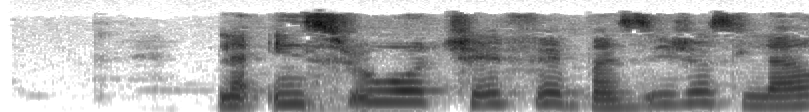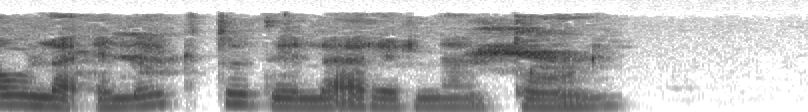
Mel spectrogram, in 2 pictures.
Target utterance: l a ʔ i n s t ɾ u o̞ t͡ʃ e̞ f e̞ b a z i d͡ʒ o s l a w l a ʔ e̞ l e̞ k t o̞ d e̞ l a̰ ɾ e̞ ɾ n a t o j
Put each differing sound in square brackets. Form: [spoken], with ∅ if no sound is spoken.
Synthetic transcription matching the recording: l a ʔ i n s t ɾ u o̞ t͡ʃ e̞ f e̞ b a z i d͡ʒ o s l a w l a ʔ e̞ l e̞ k t o̞ d e̞ l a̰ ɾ e̞ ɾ n a t o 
